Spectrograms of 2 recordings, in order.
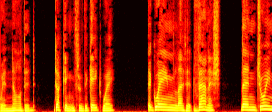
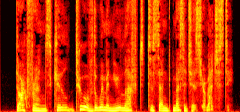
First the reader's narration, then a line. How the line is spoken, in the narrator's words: he was saying in a tired voice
